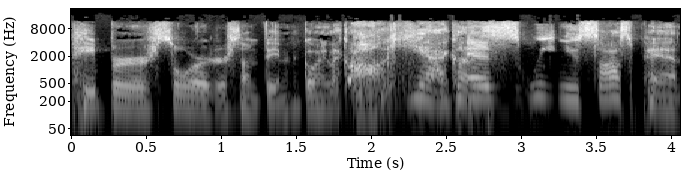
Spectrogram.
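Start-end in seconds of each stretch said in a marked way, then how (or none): 1.9-4.1 mock excitement, higher pitch. Acting out finding new homemade loot in a game: acting excited. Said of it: "getting excited when I see a new saucepan".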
